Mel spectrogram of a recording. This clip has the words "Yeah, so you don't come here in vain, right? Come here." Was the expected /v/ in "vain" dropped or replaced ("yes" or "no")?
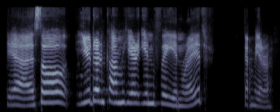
yes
